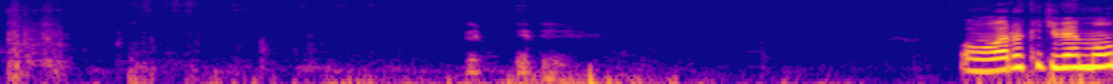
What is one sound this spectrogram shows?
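Tent fabric rustles as it is handled.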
